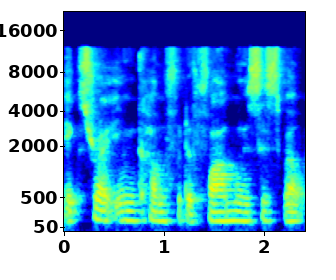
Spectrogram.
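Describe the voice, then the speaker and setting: A woman speaks with a Thai accent. Her tone is dark and mellow against a quiet background. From Thailand. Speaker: business executive. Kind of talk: interview.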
